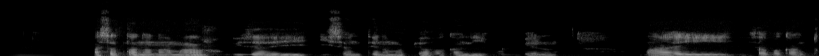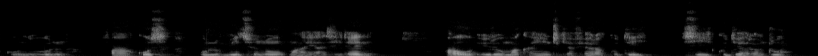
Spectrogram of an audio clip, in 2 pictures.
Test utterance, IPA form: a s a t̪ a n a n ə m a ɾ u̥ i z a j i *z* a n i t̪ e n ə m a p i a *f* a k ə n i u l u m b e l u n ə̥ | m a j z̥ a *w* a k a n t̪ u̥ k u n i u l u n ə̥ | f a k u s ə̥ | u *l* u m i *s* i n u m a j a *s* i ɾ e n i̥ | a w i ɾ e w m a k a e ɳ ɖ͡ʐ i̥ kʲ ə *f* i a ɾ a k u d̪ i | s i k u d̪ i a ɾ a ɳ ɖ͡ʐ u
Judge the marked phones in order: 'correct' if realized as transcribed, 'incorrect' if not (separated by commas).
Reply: incorrect, incorrect, incorrect, correct, incorrect, incorrect, correct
